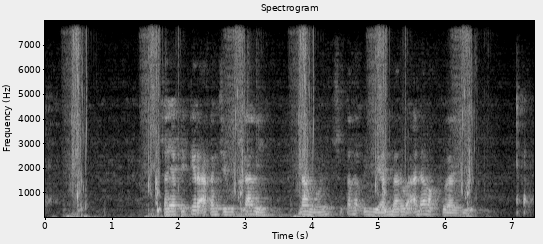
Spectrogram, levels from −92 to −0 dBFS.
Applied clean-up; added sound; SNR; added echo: none; Splash, splatter; 8 dB; reverberation time 0.5 s.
